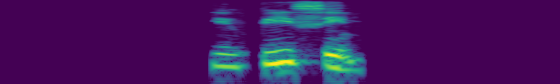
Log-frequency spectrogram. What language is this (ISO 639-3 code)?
isl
